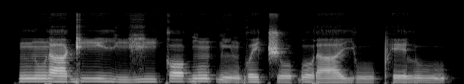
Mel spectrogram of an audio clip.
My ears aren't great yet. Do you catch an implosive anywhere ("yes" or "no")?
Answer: yes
